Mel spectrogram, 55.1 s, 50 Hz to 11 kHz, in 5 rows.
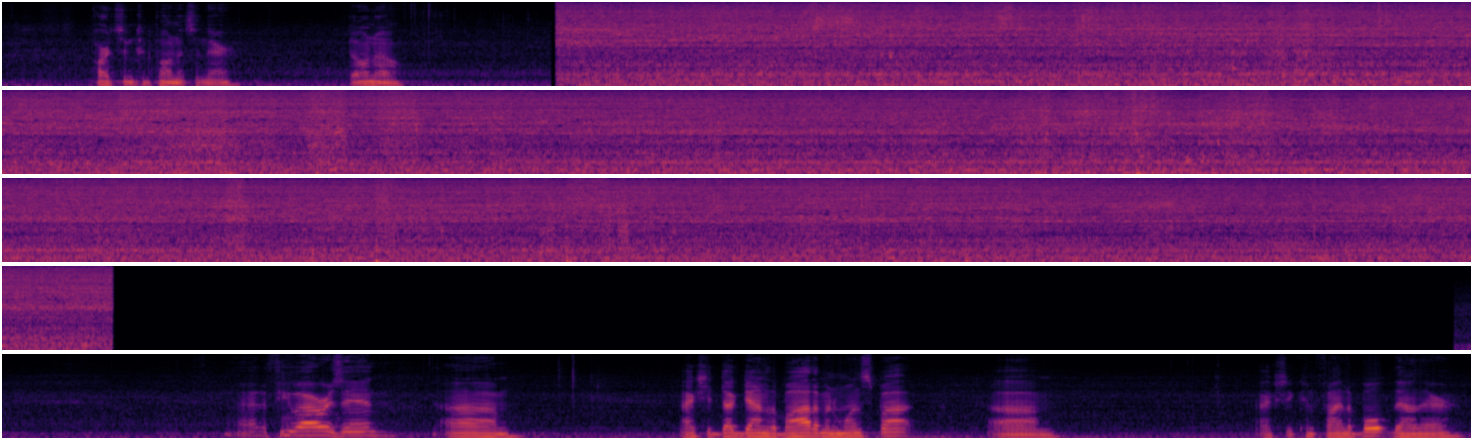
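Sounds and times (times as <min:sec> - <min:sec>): shop vac running: 0:04.2 - 0:33.9.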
